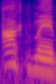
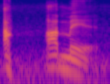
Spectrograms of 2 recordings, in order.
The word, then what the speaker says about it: Ahmed: together wait wait wait I said Amed but you say ahed ahed now you pronounce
